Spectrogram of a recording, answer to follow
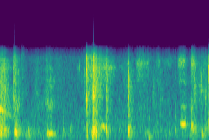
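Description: A toddler rummaging head-first in a plastic toy drawer: scattered light knocks and short, muffled vocal sounds, the loudest about two seconds in.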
